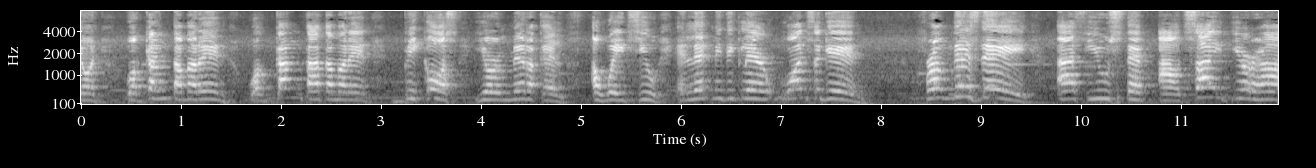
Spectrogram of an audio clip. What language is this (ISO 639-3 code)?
fil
